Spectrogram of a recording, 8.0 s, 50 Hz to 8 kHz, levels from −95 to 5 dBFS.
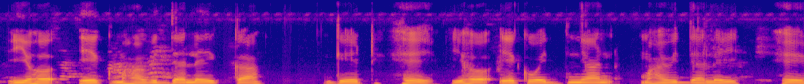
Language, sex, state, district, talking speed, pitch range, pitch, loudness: Hindi, male, Maharashtra, Dhule, 80 wpm, 120-135 Hz, 130 Hz, -21 LUFS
